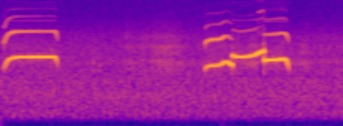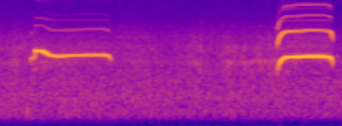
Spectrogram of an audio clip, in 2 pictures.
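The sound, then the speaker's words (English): Black-bellied plover calls ring out four times: clear, plaintive whistles, some rising and slurred, spaced a second or so apart over a soft background hiss, loud. “Shortly after the summer solstice, the adult black-bellied plovers begin their southbound migration without their young.”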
